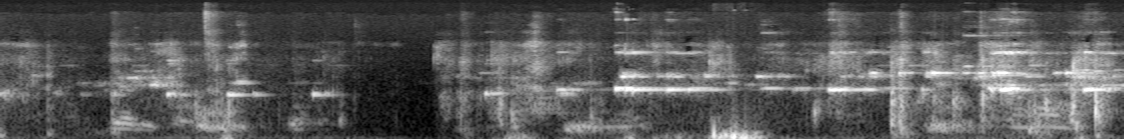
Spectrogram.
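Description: Goats bleat intermittently at close range, mixed with people talking nearby and some farmyard shuffling.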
